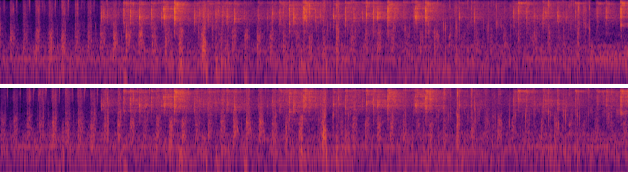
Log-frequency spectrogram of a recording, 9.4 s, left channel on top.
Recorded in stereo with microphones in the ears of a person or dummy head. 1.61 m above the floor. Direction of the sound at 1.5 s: 15° left (ahead or behind).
